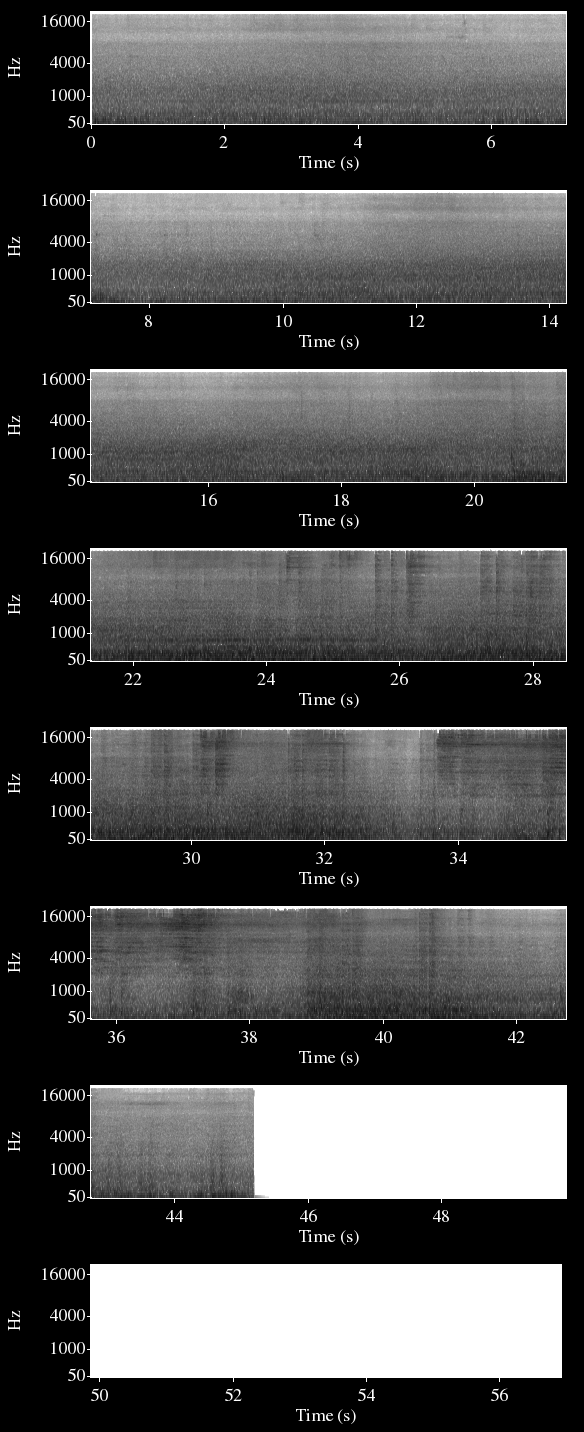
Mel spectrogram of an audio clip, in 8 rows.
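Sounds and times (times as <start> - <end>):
wheels clacking over rail joints: 17.2 - 45.2
electric locomotive running: 17.3 - 45.2.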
